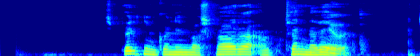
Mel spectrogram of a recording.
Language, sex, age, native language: Icelandic, male, 60-69, Icelandic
